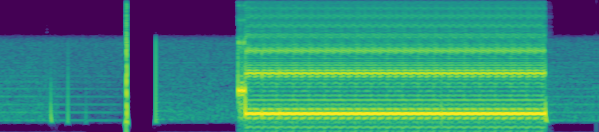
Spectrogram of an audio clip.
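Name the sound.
radio dispatch alert tones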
